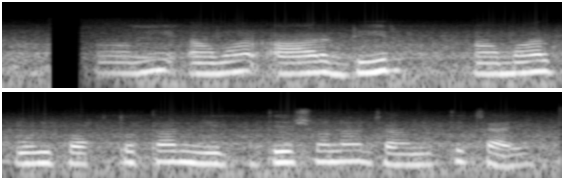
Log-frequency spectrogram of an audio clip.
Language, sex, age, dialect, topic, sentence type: Bengali, female, 25-30, Northern/Varendri, banking, statement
